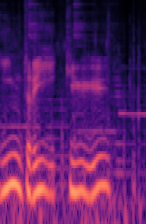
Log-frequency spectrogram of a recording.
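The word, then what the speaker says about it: Jindřich: Like, people who aren't potentially or necessarily going to go out of their way to try and pronounce, oh, it is pronounced Yindrik.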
